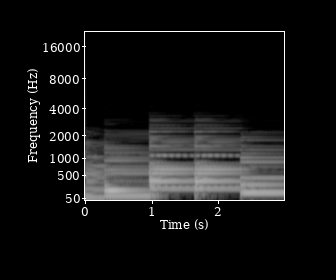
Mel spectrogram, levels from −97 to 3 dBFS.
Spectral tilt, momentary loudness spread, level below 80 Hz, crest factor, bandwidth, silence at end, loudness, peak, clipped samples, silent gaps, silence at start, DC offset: -10 dB/octave; 4 LU; -52 dBFS; 12 dB; 3.3 kHz; 0 s; -35 LUFS; -22 dBFS; under 0.1%; none; 0 s; under 0.1%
